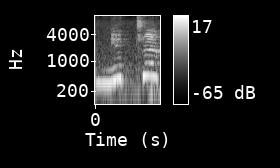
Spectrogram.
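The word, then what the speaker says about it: neutral: एन ई यू टी आर ए एल इसे हम न्यूट्रल पढ़ते हैं। न्यूट्रल। न्यूट्रल। क्या पढ़ते हैं इसे? न्यूट्रल। इसकी प्रोनाउंसिएशन क्या हुई?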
